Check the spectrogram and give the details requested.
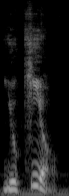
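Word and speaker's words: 浮世: look up uh of course in Japanese it's Yukio UK Ki y o Yukio uh this was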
